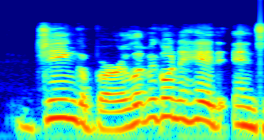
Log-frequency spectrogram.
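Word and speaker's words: Zingiber: So, to grow the most common variety, which is called Jingiber, let me go ahead and spell that for you.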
